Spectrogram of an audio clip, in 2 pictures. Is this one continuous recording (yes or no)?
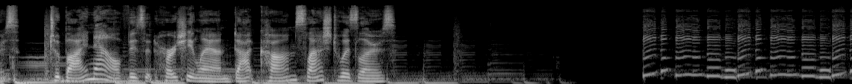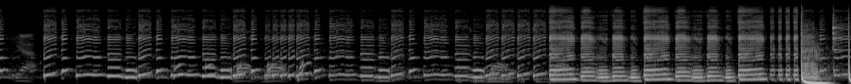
no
